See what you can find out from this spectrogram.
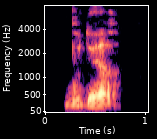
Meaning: sulky (gloomy)
- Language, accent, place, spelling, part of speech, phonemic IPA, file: French, France, Lyon, boudeur, adjective, /bu.dœʁ/, LL-Q150 (fra)-boudeur.wav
